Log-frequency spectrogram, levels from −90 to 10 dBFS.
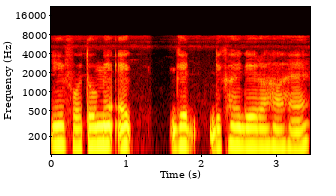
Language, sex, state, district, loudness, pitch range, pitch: Hindi, male, Arunachal Pradesh, Lower Dibang Valley, -15 LUFS, 130-140 Hz, 135 Hz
